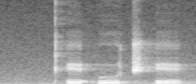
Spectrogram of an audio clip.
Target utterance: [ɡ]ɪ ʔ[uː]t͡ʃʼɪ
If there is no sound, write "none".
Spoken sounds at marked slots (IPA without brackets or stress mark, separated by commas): kʼ, u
